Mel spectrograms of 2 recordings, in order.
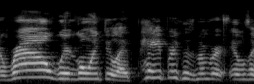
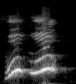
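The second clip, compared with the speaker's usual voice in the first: high loud whoop whoop siren; police siren imitation; 12 dB louder than usual. Police arriving, loud imitated siren. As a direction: belt out the siren, much higher and louder. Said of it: "On the loudspeaker".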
